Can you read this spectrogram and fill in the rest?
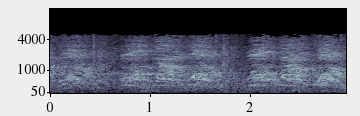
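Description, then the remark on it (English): The Trojan student cheering section roars loudly and continuously at a game between Owosso and Corona, a dense wall of crowd yelling and chanting that surges in waves with brief dips between rising shouts. “Trojan cheering section very loud here tonight.”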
